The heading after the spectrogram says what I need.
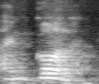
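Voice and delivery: "gonna" as one reduced word; words joined. Shown as a demonstration. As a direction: run "I'm gonna" together like a native. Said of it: "ele, ele junta". ("I'm gonna" emendado, como nativo)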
